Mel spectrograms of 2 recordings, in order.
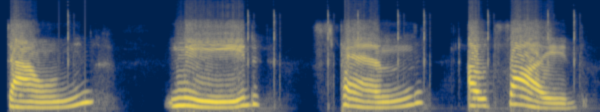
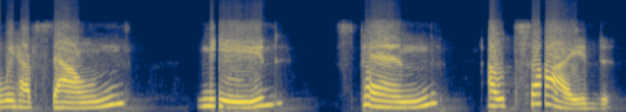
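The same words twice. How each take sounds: First: Word by word, D endings overdone; teacher's overdone articulation; exaggerated pronunciation. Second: Slow, each final D overdone; teacher's overdone articulation; exaggerated pronunciation. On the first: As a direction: lean on every final D. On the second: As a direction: draw out the D endings. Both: Shown as a demonstration. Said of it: "again, it's exaggerating a little bit".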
